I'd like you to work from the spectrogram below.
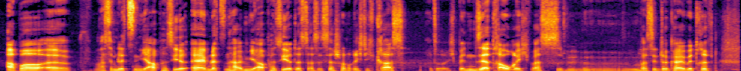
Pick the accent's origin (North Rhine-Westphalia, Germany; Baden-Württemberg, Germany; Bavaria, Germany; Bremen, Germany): Baden-Württemberg, Germany; Ich bin in der Gegend aufgewachsen.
